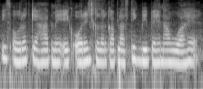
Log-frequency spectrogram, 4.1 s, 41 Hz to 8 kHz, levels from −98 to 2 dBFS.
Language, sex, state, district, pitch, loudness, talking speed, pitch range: Hindi, female, Arunachal Pradesh, Lower Dibang Valley, 210 Hz, -14 LUFS, 205 wpm, 205-220 Hz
